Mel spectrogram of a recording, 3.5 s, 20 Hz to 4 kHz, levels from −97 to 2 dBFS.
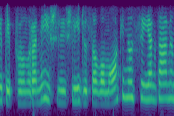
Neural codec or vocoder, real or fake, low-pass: none; real; 3.6 kHz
